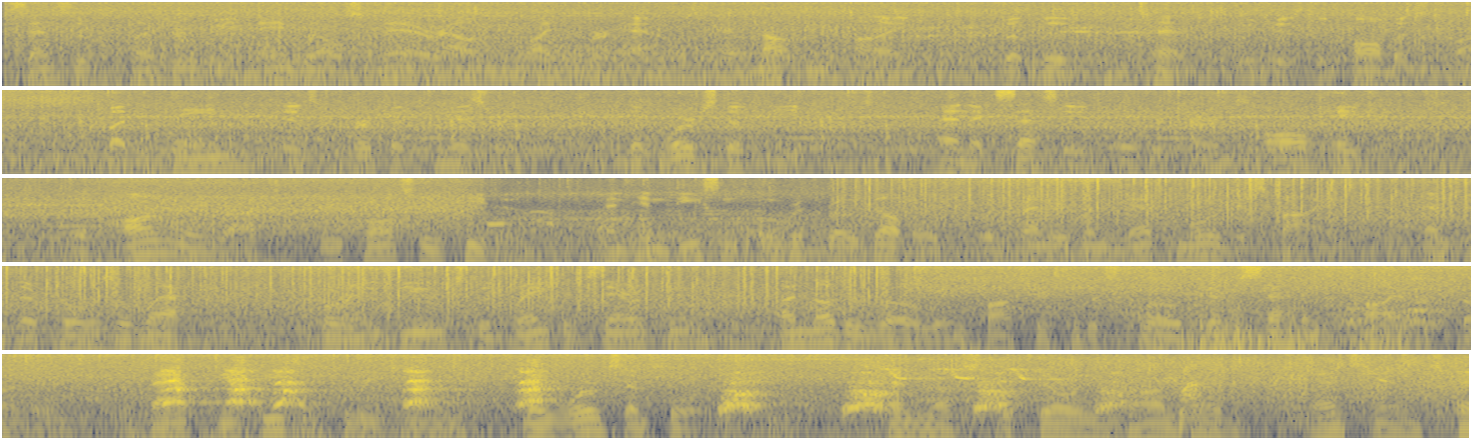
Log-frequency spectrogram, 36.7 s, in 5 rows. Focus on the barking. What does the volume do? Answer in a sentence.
The volume of the barking goes down.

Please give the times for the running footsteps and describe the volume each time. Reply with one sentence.
The running footsteps can't be heard in this clip.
